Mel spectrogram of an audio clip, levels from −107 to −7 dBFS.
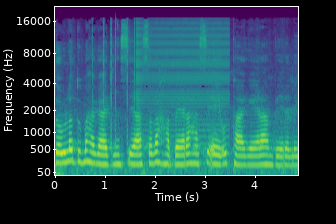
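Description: A GSM handset close to the recording chain starts signalling from 0.73 s to 1.59 s, sending short clusters of radio bursts, and the audio circuitry rectifies them into the signal path. These GSM signalling bursts come through as a galloping dit-dit-dit run of brief buzzes at the 217 Hz burst rate, sitting roughly 10 dB below the speech. The pattern is irregular and stuttering, clearly separate from the talker.

From 1.62 s to 3.48 s the phone moves into a call and transmits continuously at 217 bursts per second, so the rectified pulses now arrive without a break. This GSM phone buzz is a steady, hard, raspy drone at 217 Hz carrying a dense stack of harmonics, about 18 dB below the speech. It bears no relation to the speech itself and runs nearly steady underneath it through the stretch.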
